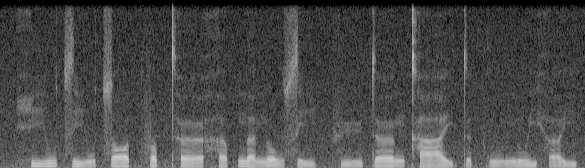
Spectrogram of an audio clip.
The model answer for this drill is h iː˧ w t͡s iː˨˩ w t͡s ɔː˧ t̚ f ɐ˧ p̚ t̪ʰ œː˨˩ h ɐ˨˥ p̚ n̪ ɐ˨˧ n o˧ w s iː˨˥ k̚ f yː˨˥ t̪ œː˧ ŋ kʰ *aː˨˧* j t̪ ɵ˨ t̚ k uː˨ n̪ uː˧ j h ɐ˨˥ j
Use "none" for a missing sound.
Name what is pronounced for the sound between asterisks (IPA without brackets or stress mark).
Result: aː˨˧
